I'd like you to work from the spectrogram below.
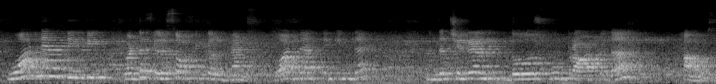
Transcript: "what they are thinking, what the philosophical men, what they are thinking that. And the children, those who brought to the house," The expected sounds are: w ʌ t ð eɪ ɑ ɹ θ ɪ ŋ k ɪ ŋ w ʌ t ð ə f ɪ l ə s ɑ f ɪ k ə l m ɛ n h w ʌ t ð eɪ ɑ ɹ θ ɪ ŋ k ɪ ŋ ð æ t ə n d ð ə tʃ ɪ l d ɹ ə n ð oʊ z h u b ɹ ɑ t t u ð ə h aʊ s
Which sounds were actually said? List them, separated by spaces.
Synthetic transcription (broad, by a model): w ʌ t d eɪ ɑ ɹ t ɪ ŋ k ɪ ŋ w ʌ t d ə f ɪ l ə s ɑ f ɪ k ə l m ɛ n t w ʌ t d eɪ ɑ ɹ t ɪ ŋ k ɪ ŋ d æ t ə n d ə tʃ ɪ l d ɹ ə n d oʊ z h u b ɹ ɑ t t u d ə h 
